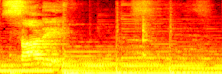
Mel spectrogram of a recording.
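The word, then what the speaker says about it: צדי: இப்போது எபிரேய எழுத்துக்களில் 18வது எழுத்தாகிய சாடே. அல்லேலூயா. சாடே. சாடே எப்படி எழுதலாம்? அதனுடைய ஒரு சில வார்த்தைகளை நாம் படிக்கலாம். அல்லேலூயா. சாடே. TS சேர்ந்து வர வேண்டிய ஒரு ப்ரொனன்சியேஷன், ஒரு உச்சரிப்பு. கருத்து தோற்றம் TS சேர்ந்து வரணும்.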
